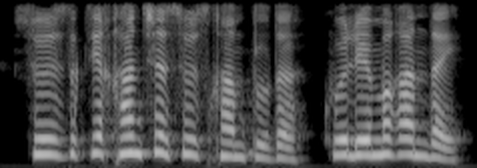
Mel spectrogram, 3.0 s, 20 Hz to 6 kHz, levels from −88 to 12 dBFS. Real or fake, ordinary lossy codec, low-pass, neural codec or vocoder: real; none; 5.4 kHz; none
